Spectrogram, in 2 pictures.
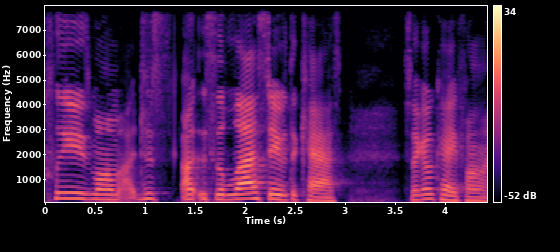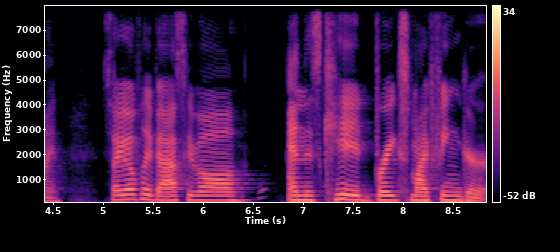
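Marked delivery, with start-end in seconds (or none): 0.0-3.0 mock pleading tone. Retelling how she begged her mom on her last day in the cast, retelling a begging plea. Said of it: "I begged my mom".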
